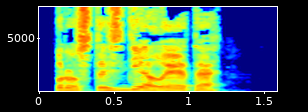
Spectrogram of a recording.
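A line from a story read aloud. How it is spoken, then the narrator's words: Barking. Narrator (Russian): рявкнула она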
